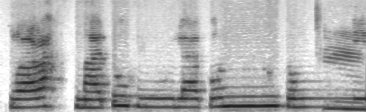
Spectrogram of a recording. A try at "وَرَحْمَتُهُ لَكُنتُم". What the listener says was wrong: में जब आपने पढ़ा तो आपने सिर्फ हु के ऊपर पेश पढ़ी। वरहमतुहु लकुंतुम, आपने हा की उल्टी पेश की मिकदार कम कर दी, ठीक है।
